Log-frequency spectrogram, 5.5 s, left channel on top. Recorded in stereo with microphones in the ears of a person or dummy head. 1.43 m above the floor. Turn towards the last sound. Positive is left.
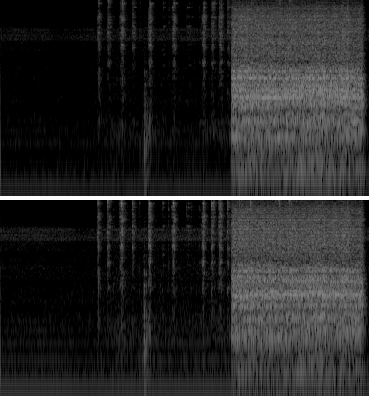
turn(degrees=15)  # may be behind; listen again after turning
